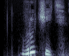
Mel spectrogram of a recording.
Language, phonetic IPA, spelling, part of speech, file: Russian, [vrʊˈt͡ɕitʲ], вручить, verb, Ru-вручить.ogg
- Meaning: 1. to hand over, to deliver, to present 2. to entrust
